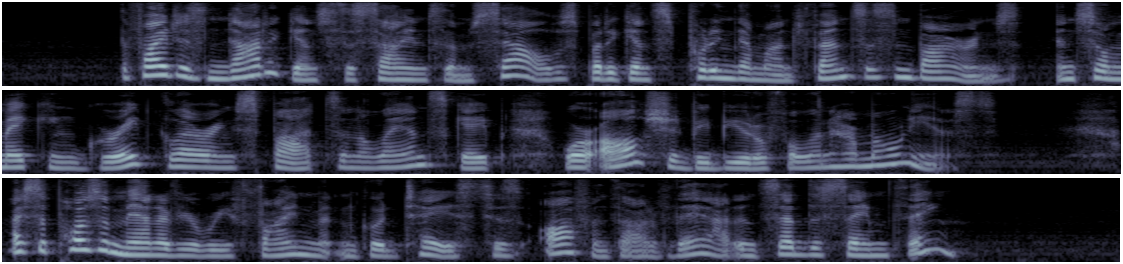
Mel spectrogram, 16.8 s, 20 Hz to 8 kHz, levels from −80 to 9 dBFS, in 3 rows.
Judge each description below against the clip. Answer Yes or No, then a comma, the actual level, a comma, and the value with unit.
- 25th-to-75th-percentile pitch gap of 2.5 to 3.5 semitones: No, average, 5.3 semitones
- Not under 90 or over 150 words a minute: No, average, 185 wpm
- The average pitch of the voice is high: Yes, high, 195 Hz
